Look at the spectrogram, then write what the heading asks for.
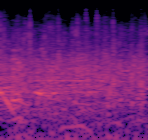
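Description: A small audience of about ten people clapping at a Summer Game Fest show, faint and brief steady applause with a voice faintly underneath.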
